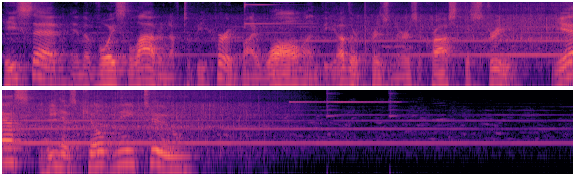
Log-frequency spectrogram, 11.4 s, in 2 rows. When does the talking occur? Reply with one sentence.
The talking can be heard from 0.0 to 7.5 s.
